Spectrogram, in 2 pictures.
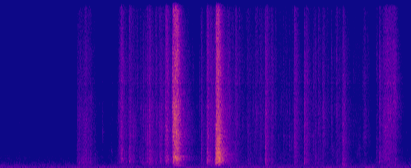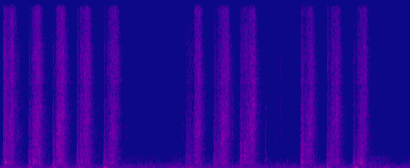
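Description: Rustling as clothes are handled and sorted: a string of short rustles, two louder ones a few seconds in, then runs of evenly spaced rustles about two a second.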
